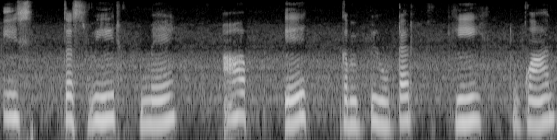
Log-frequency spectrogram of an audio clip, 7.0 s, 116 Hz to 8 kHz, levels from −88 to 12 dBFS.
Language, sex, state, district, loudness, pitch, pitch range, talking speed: Hindi, female, Haryana, Rohtak, -15 LUFS, 210 Hz, 195-220 Hz, 70 wpm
